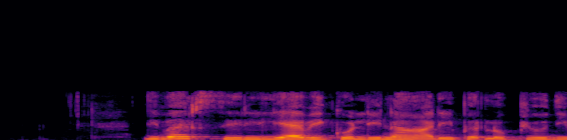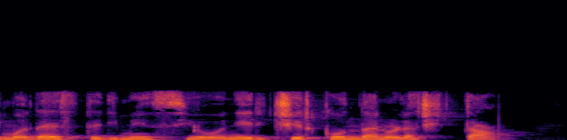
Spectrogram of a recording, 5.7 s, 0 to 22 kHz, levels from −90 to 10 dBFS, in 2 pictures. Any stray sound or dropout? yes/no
no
